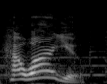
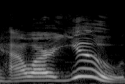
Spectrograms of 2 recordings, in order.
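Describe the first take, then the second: First: The word are is stressed with a rise. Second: The word you is stressed with a rise. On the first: The speaker is asking first. "Typically raises the tone of voice on are" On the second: The speaker is returning the question. "Enough about me"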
